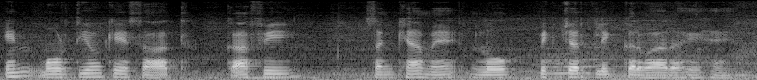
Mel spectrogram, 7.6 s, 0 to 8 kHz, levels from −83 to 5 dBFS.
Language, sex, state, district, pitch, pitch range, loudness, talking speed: Hindi, male, Rajasthan, Jaipur, 110 Hz, 100-120 Hz, -17 LUFS, 105 wpm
